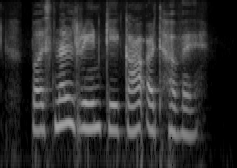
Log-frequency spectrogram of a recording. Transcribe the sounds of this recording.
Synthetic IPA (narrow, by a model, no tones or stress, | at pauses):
pəɾsnəlɾeːnkekaɐɾt̪ʰəʋɦɛː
